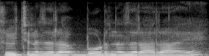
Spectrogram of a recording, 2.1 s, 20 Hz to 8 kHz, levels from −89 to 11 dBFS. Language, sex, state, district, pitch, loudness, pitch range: Hindi, female, Uttar Pradesh, Shamli, 210 Hz, -12 LUFS, 210-220 Hz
